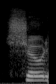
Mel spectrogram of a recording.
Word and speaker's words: shewed: By the way, it says here that Jesus showed himself. That word S in the King James, it's S-H-E-W-E-D. Which my kids in Bible class always pronounce shewed. Showed, it's the word manifest, to make known.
